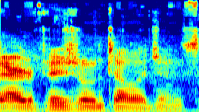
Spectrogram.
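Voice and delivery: quick, soft parenthetical aside.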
